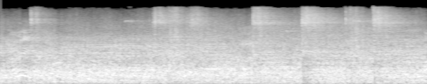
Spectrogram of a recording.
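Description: Fencing blades clinking against each other in short metallic strikes, about five or six times, some in quick pairs, during a wheelchair fencing bout, over the murmur of a crowd.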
